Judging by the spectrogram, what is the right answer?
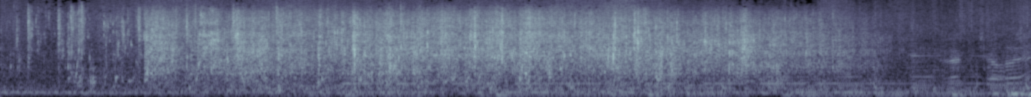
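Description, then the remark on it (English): A rescue lifeboat churns steadily through water, a continuous loud rush of spray and wash with a low engine rumble underneath and faint voices mixed in. “The lifeboat. Look at you all driving a rescue boat.”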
